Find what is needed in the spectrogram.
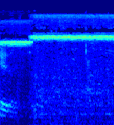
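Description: Crickets trilling in one continuous high-pitched note; about half a second in, the note steps up slightly higher and carries on steadily.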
